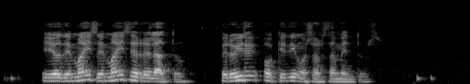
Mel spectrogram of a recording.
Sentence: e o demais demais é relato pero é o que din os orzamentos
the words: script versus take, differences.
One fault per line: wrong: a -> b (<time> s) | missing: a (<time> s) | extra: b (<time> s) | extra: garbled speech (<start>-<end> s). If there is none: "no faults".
no faults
